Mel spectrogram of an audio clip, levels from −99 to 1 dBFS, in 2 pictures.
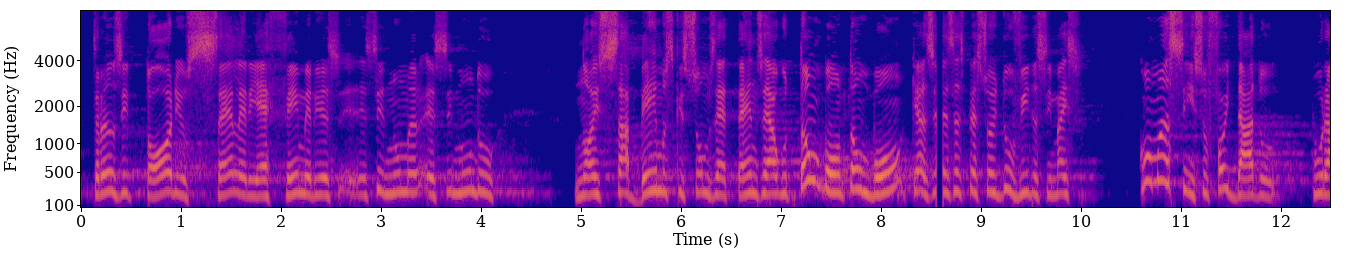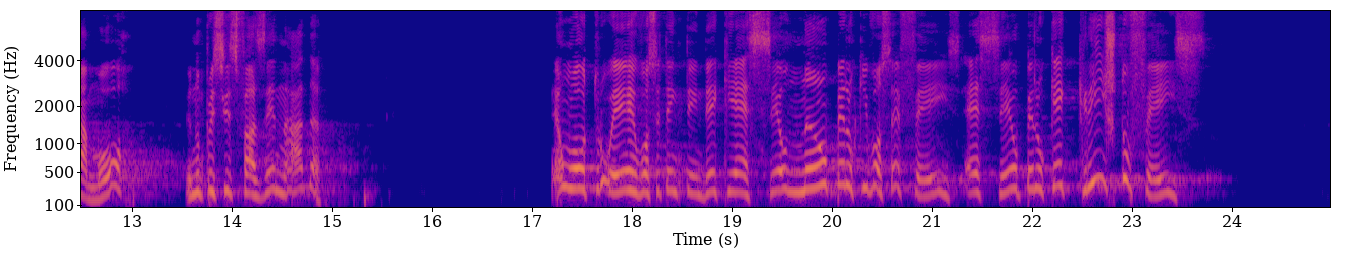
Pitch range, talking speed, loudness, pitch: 220-270 Hz, 145 wpm, -41 LUFS, 240 Hz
